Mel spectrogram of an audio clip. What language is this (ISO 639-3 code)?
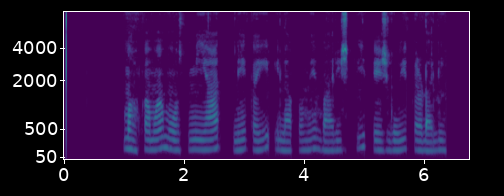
urd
